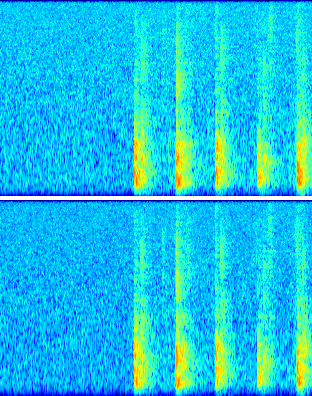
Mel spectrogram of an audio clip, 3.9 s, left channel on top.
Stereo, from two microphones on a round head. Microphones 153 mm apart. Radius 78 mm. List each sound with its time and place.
1.7 s footsteps: 35° right (ahead or behind), 2.5 m; by 3.8 s 15° right (ahead or behind), 1.6 m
